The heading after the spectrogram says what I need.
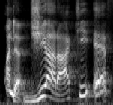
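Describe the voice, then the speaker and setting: Male teacher with a Brazilian accent, animated, swooping high delivery. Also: slow pace. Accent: Brazilian Portuguese. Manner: animated, explains by asking and answering questions. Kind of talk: exam-prep lesson.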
